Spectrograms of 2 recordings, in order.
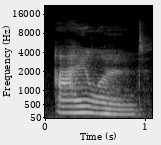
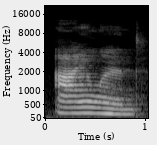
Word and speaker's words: island: walk walk number four balm bomb number five island island this is how we actually read them isn't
